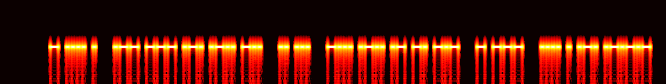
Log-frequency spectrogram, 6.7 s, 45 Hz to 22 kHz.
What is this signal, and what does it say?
Morse code, heard as a keyed tone, about 44 wpm, 700 Hz. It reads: THE WORLD IS BLANK TO HER.
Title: Sentences from Top 1500 Words 45wpm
